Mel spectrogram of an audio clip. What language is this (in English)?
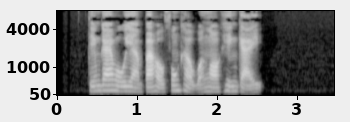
Cantonese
